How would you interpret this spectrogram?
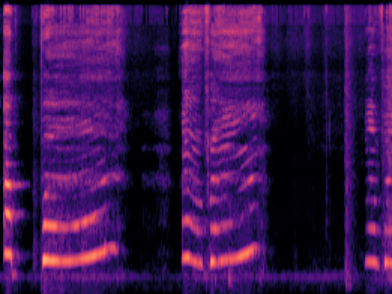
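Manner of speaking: very high warning to a pet; high, drawn-out exclamations of reproach; mock scolding. Real, not acted. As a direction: chide a naughty pet in a high voice.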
